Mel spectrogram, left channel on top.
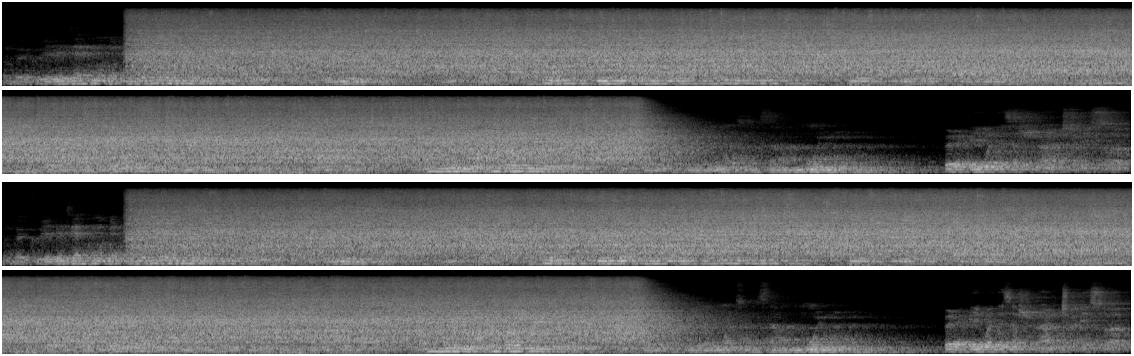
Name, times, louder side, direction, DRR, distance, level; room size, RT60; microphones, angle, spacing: voice 1, 0.1-3.7 4.4-4.9 5.2-7.8 8.4-11.0 11.5-14.0 14.3-14.9 15.5-17.1 17.4-20.0 20.7-21.2, equal, 50° right, -6 dB, 1.5 m, -28 dB
sound 1, 1.2-17.7, equal, 5° left, 1.5 m, -20 dB
sound 2, 6.8-16.9, left 1 dB, 35° left, 0.9 m, -33 dB
voice 2, 21.0-22.5, right 1 dB, 85° right, -5 dB, 2.1 m, -33 dB
15.5 x 9.2 x 2.8 m, 2.8 s
head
